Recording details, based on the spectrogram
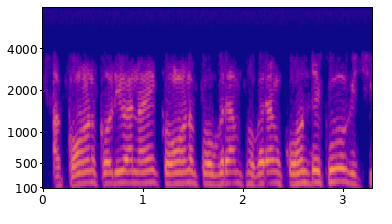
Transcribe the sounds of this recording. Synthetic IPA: akɔːɳkɔɽiʋanaɦĩkɔːɳpɾoːɡɾaːmpɾoːɡɾamkɔːɳʈ̪ikuɡit͡ʃʰi

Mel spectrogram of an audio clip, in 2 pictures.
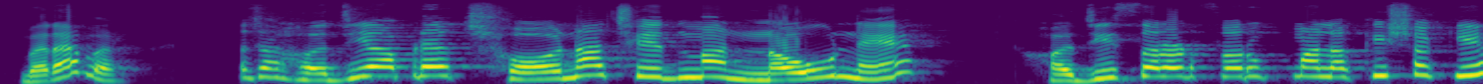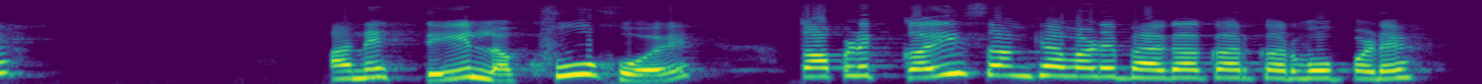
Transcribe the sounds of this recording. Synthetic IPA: bəɾabəɾ | əːt͡ʃʰaɦəd͡ʒiapɽ̃eat͡ʃʰənat͡ʃʰed̪mãnəwne | həd͡ʒisəɾəɽsʋəɾupmãləkʰiʃəkije | ənet̪eləkʰʋũɦoj | t̪oapɽ̃ekəisəŋkʰjaʋaɽebʱaɡakaɾkəɾʋopəɽe

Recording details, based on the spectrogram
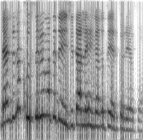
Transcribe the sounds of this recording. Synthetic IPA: ɖand͡ʒunakʰusibimot̪ed̪ejt͡ʃʰit̪aleɦinakɔt̪ɔjaɾkɔɾiakɔ

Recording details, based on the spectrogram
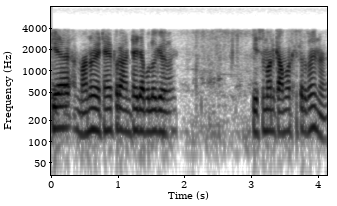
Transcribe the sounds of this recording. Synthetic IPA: tijamanuɛʈʰajpɔɹaaɳʈʰajzabɔloɡijaɦɔj | kisumankamɔɹkʰɛt̪ɔɹɔt̪ɦɔjna

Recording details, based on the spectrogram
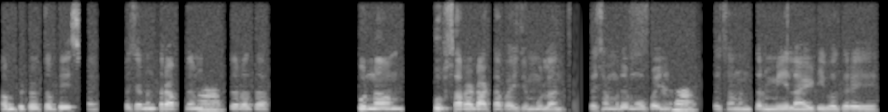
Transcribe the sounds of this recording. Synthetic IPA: kəmpjuʈəɾt͡səbeskae | t̪jat͡ɕanə̃nt̪əɾapljamətəɾat̪a | pun̤a | kʰuːbsaɾaɖaʈapaɦid͡ʑemulãnt͡sa̰t̪jat͡ɕaməd̪ʱːjemobailt̪jat͡ɕanənt̪əɾmelajʈiːʋəɡəɾe

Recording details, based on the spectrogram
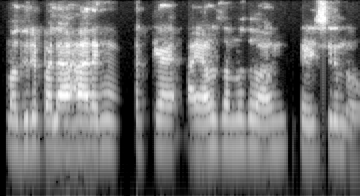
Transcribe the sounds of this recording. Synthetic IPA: mɐðuɾepɐlaːɦaːɾɐŋːokːeɐjaːɭsɐmːɐðɨʋaːŋikɐɻit͡ɕːiɾunːoː

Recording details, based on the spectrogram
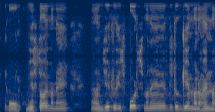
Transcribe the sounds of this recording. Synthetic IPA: nisɔjmanɛ | ziɦɛtʊispʰɔʈsmanɛzitʊɡemːanɛɦɔjnːa

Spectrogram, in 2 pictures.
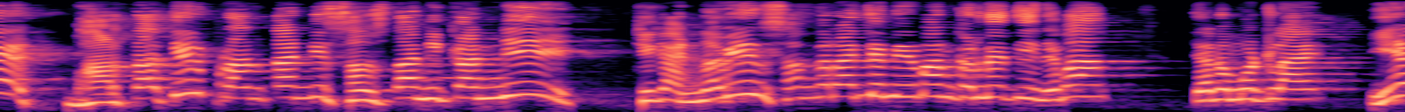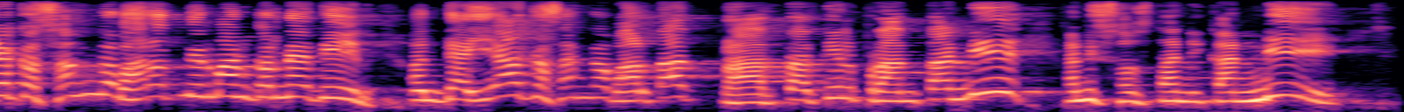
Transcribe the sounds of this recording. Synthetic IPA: ebʱaɾt̪at̪iːlpɾant̪anːiːsə̃w̃st̪ʰanikanːiː | ʈʰiːkajnəʋiːnsəŋɡəɾad͡ʑjəniɾmankəɾnjat̪̬iːneʋa | t̪janːam̤əʈlajeksəŋɡəbʱaɾət̪niɾmankəɾnjat̪̬iːnanit̪̬jajaksəŋɡəbʱaɾt̪at̪̚bʱaɾt̪at̪iːlpɾãnt̪anːiːañisə̃w̃st̪ʰanikanːiː

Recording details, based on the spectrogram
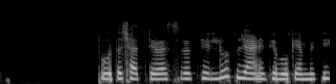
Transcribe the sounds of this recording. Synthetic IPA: t̪uːt̪ɐt͡ʃʰaːt̪ɾiʋasɐɾɐt̪ʰilːut̪ud͡ʒaːɽ̃it̪ʰibokɛmːit̪i

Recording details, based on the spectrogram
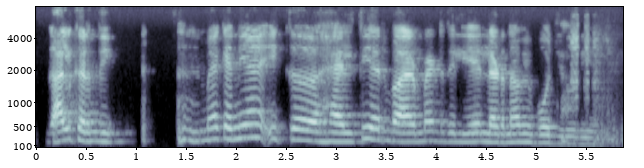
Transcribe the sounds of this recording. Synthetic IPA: ɡəlkəɾənd̪iː | mɛ̃ːkɛ̃ːnd̪iːjãːʔɪkɦɛːlt̪ʰiːɛnʋaːɪɾɾmɛ̃ːɳʈd̪eːlɪeːləɽnaːbiːbɔːt̪zəɾuːɾiːɦɛː

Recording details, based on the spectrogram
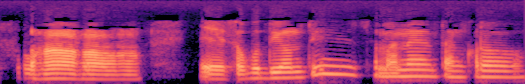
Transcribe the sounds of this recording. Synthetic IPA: ɦɔ̃ɦɔ̃ɦɔ̃ | esɔbud̪iɔnt̪isemanet̪aŋkɔɾɔ

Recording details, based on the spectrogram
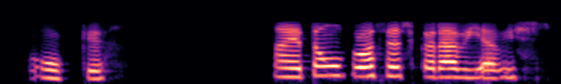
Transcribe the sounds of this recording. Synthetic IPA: oke | ə̃et̪oɦũpɾoseskəɾaʋiaʋiʃ

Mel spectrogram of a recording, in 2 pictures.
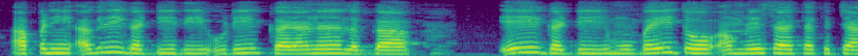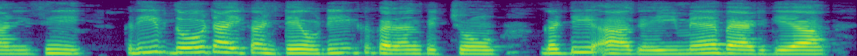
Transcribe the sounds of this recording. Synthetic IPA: a̰ːpniːʔəɡliːɡəɖːiːd̪iːʔʊɖiːkːəɾənləɡːaː | eːɡəɖːiːmʊmbəiːt̪õːʔə̰mɾeːsəɾt̪əkd͡ʒaːniːsiː | kəɾiːbd̪oːʈʰaːiːkəɳʈeːʊɖiːkːəɾənpɪtːʃʰõː | ɡəɖːiːʔaːɡəiːmɛ̃ːbɛːʈʰɡɪaː

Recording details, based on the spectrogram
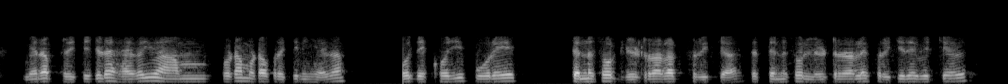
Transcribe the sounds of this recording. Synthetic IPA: meːɾaːpʰəɾiːt͡ʃad͡ʒeːɽaːɦɛːɡaːd͡ʒiːoaːmtʰoːʈaːmoːʈaːpʰəɾiːt͡ʃːnəĩːɦɛːɡaː | oːd̪eːkʰːoːd͡ʒiːpuːɾeː | t̪ɪnsɔːliːʈəɾaːlaːpʰəɾiːt͡ʃaːt̪eːt̪ɪnsɔːliːʈəɾaːleːpʰəɾiːt͡ʃeːd̪eːʋɪt͡ʃ

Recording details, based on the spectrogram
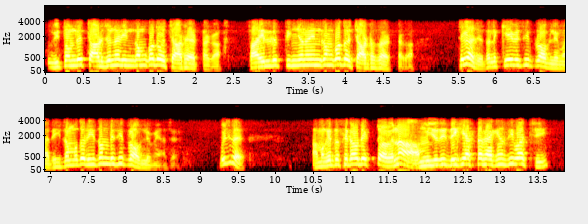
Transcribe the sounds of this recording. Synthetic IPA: ɾit̪omd̪eɾt͡ɕaɾd͡ʑoneɾinkamkɔt̪̬ot͡ɕaɾɦad͡ʑaɽʈa̰ka̰ | sajld̪eɾt̪ind͡ʑoneɾinkamkɔt̪̬ot͡ɕaɾasad͡ʑa̰ɽʈa̰ka̰ | ʈʰikat͡ɕʰet̪aɦlekebeʃ̬ipɾɔblemeat͡ɕʰeɦisabmot̪̬oɾit̪̬ombeʃ̬ipɾɔblemḛa̰t͡ɕʰḛ | but͡ɕʰle | a̰maket̪̬oʃeʈaod̪ek̚ʰt̪eɦɔβenaamid͡ʑod̪ʱid̪ekʰiɛk̚ʈapʰɛk̬ens̬ipatːɕʰi

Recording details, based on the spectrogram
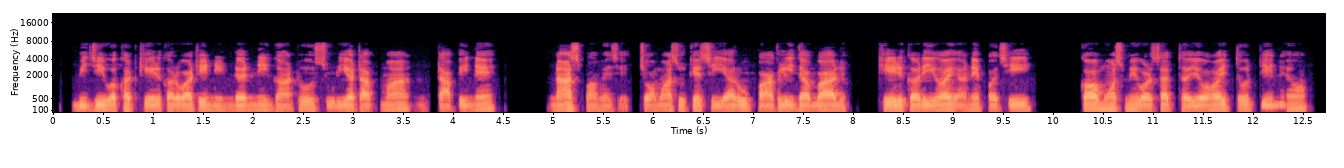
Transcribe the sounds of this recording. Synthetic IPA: bid͡ʒiʋəkʰət̪kʰeɽkəɾʋat̪ʰinɪɳɖənniɡʱãʈʰosuɽjəʈapmãʈapine | naspamet͡ʃʰḛt͡ʃɔmasũkesijaɾũpãklid̪ʱabad̪ | kʰeɽkəɾiɦojənepət͡ʃʰi | kəmɔsmiʋəɾsad̪̚t̪ʰəjoɦojt̪ot̪eneo

